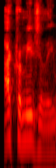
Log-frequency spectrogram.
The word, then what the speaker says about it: acromegaly: Acromegaly, which is basically, it makes everything bigger, like your forehead, the jaw, the nose.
